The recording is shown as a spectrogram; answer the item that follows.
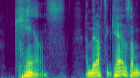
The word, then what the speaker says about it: Cairns: Cairns.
